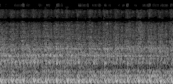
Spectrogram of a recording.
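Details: 1989 Yamaha Zuma 50cc two-stroke Prebug moped on first start, being built to 70cc, run on direct fuel without petcock or starting fluid: short burst of steady, even two-stroke idle burble with no stumbles.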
